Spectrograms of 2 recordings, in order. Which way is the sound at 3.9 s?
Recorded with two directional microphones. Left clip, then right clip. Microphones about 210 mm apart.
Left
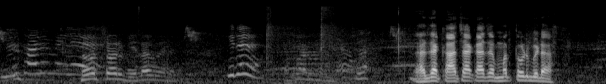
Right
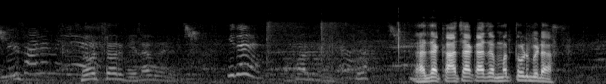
5° left (ahead or behind).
